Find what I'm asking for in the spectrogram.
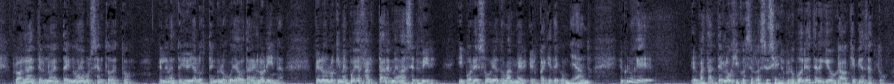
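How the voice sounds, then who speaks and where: A man speaks very fast at a medium pitch, with lively intonation and very even loudness. Noticeable background noise and audible room echo are present. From Chile, Valparaíso region. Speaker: radio host. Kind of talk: casual chat; radio monologue.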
